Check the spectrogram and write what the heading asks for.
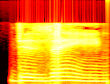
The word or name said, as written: dizain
